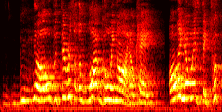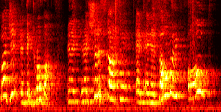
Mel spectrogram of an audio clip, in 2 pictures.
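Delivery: high, loud frantic babbling; panicking. Acted. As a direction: spill it all out in a panic. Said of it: "Dude, you're panicking".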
